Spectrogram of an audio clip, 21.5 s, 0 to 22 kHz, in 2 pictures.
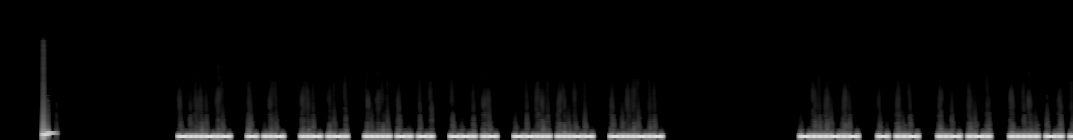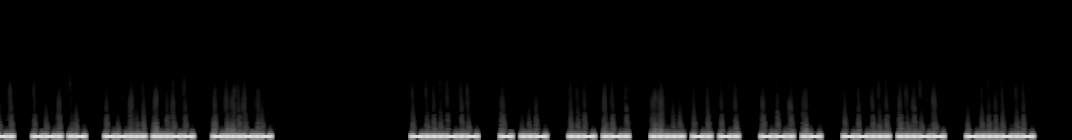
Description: Morse code, heard as a keyed tone, about 39 wpm, 700 Hz. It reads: <BK> TU UR 5NN GA 73 <BK> <BK> TU UR 5NN GA 73 <BK> <BK> TU UR 5NN GA 73 <BK>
